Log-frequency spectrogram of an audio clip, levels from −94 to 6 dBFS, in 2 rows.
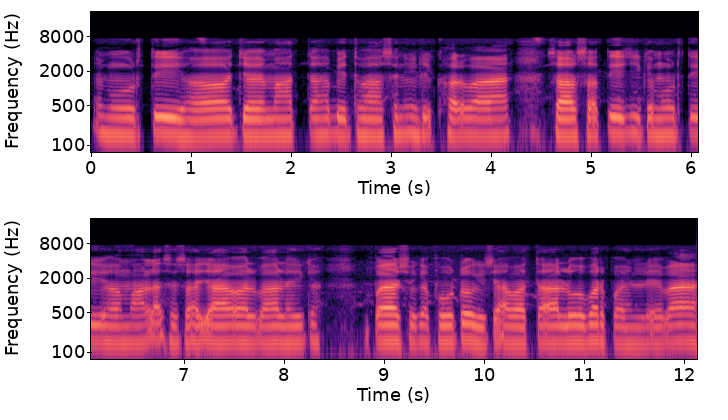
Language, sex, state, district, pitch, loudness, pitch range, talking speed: Hindi, male, Uttar Pradesh, Deoria, 150 Hz, -24 LUFS, 145-155 Hz, 125 wpm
